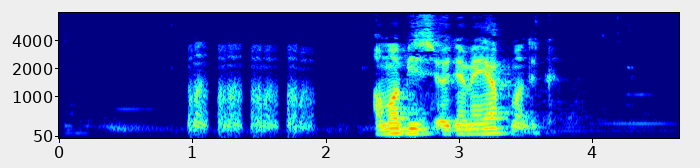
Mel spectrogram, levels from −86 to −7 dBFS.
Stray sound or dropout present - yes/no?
yes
